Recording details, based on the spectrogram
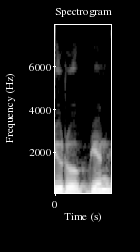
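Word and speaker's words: European: लगता है, ठीक है, क्योंकि यूरोपियन की जो प्रोनाउंसिएशन यानी उसका उच्चारण जो है वाई से होगा, यानी हिंदी में या से करेंगे यूरोपियन, ना कि यूरोपियन करेंगे, ठीक है।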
